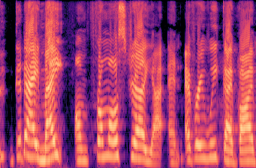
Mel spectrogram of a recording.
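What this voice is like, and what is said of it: Put-on Australian accent. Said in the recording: “he's from Australia. So you should be doing ... accent. No, you do the accent.”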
